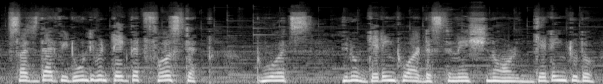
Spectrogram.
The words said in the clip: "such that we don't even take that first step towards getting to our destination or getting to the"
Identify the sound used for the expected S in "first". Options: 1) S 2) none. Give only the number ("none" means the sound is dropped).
2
